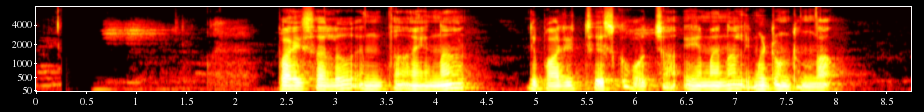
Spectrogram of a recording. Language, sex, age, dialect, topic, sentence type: Telugu, male, 25-30, Telangana, banking, question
